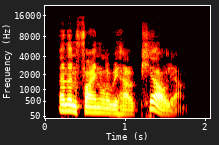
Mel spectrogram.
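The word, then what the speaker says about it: 漂亮: So make sure the stress is really on the first syllable. 漂亮.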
